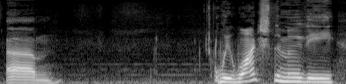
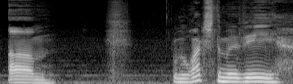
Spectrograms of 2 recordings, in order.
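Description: Both takes have the same delivery.

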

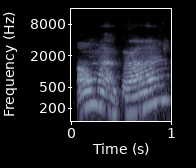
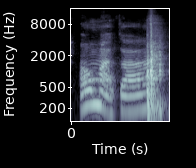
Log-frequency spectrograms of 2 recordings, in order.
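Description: First: Hushed savoring. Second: Delighted exclamation. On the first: Repeats it, savoring the bite. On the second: Tasting the clam, delighted. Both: Real, not acted.

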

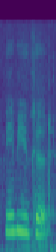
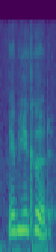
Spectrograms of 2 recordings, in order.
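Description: Both takes have the same delivery.

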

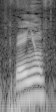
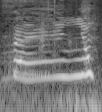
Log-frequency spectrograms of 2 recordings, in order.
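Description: First: Said in the usual way. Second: "Venham" sung much higher, drawn out; high cooing call to the dogs; high sing-song call. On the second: Real, not acted. Calling the dogs, repeated.

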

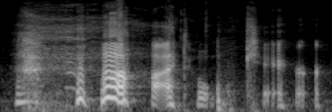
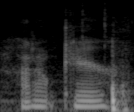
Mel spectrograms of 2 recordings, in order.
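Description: First: Slow, louder, higher laughing through it. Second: Said in the usual way. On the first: Real, not acted. Streamer laughing as he tells viewers he doesn't care. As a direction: laugh out the words defiantly. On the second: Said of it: "I don't care (laughing repeat)".

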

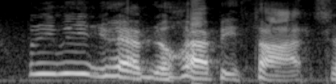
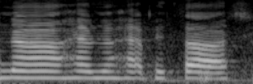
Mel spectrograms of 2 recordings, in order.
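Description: First: Mildly incredulous mother, retold; imitated mother. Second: Child's mopey Southern drawl, imitated. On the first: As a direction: question the child in mock disbelief. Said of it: "her mother's going". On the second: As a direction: answer as a little girl with a put-on Southern accent. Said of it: "picked up a Southern accent".

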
